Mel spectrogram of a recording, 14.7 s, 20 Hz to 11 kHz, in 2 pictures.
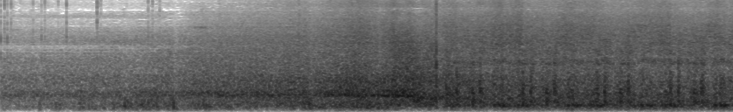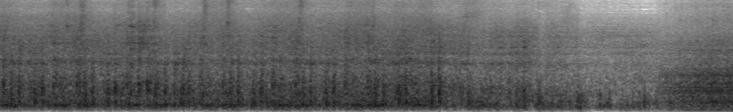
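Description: LNER InterCity 225 electric train running through the station at speed. A rush of noise builds as it approaches and is loudest as the front passes, about four seconds in. Then comes a long rapid clickety-clack of coach wheels over the rail joints, fading away near the end.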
